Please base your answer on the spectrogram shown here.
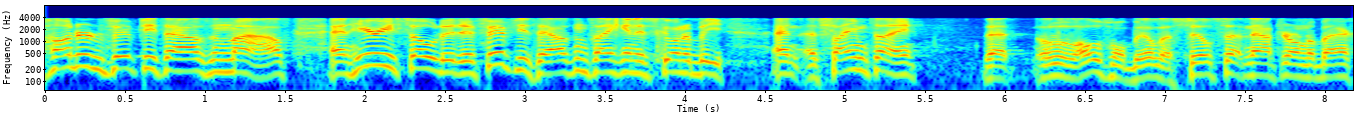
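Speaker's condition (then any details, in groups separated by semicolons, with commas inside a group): No condition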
